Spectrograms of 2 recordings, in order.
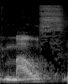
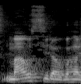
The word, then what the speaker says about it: mouth: 이렇게 발음을 조심하셔야죠. big mouth, mouse라고 하시면은 큰 귀 기운다.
